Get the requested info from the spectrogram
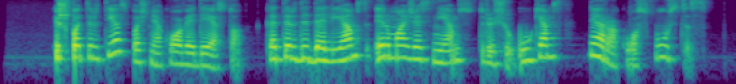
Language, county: Lithuanian, Vilnius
